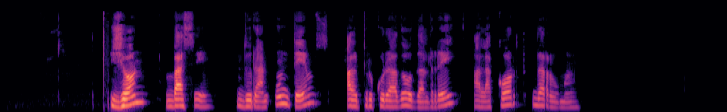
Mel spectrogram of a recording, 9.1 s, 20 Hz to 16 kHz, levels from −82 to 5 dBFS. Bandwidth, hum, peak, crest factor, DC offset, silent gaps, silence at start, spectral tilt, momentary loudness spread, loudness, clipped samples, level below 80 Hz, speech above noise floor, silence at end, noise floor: 11.5 kHz; none; -2 dBFS; 26 dB; under 0.1%; none; 1.4 s; -5 dB/octave; 18 LU; -24 LUFS; under 0.1%; -76 dBFS; 64 dB; 1.9 s; -88 dBFS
